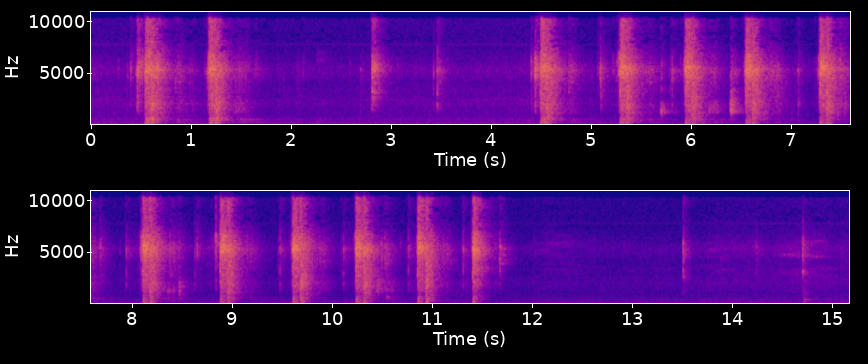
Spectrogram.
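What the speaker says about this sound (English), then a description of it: "Shoot for Bin Laden's head." Gunshots ring out at a target near a backyard cabin, roughly fifteen sharp, loud cracks fired in an uneven but steady series, some in quick pairs, then the shooting stops and the air falls quiet.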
